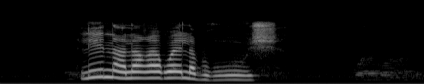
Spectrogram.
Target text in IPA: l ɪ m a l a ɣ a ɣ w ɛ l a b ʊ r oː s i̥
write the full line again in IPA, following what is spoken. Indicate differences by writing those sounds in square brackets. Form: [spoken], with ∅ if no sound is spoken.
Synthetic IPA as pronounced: l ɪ [n] a l a ɣ a ɣ w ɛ l a b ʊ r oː [ʃ] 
